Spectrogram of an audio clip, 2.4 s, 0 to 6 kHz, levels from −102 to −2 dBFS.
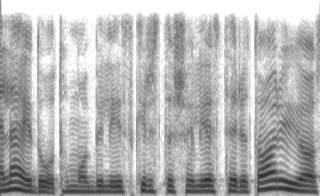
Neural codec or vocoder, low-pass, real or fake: none; 5.4 kHz; real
